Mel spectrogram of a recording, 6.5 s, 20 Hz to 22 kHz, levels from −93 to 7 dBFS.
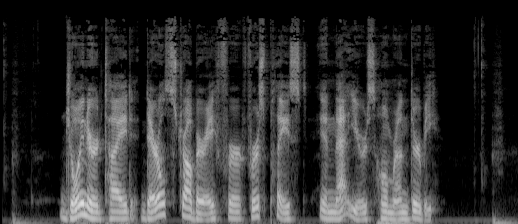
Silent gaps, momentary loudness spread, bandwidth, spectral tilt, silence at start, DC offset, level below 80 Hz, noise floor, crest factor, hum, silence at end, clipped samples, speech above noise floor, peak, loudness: none; 11 LU; 16 kHz; -5.5 dB/octave; 0.2 s; under 0.1%; -44 dBFS; -59 dBFS; 18 dB; none; 0.1 s; under 0.1%; 39 dB; -2 dBFS; -20 LUFS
